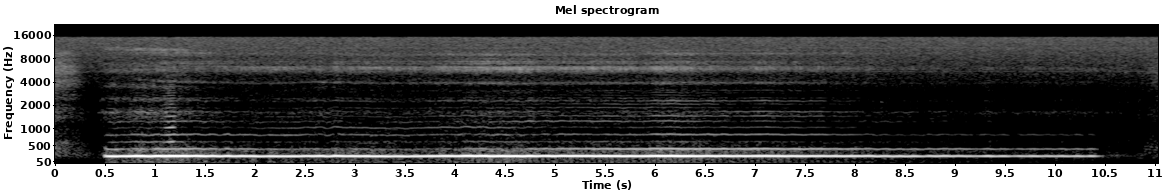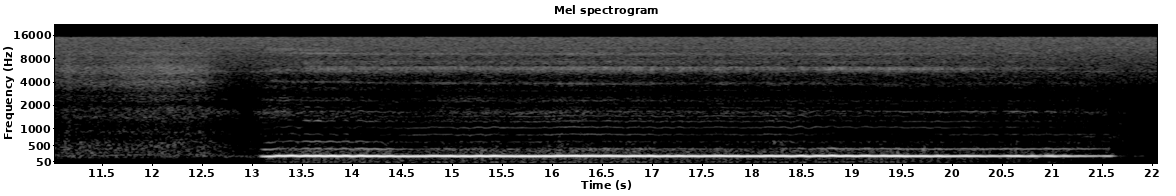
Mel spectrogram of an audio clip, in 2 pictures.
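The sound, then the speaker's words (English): A person hums one steady low note for about ten seconds, pauses briefly to inhale, then hums another long, even note. The hum is fairly loud, with no talking. “Let your next inhale lead to your final hum.”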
